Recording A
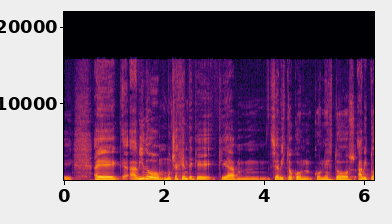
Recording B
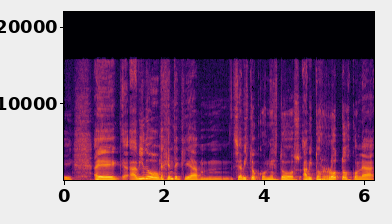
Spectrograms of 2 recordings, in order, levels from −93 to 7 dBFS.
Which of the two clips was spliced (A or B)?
B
